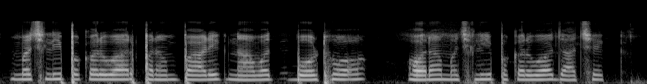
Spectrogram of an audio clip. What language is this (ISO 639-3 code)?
mag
